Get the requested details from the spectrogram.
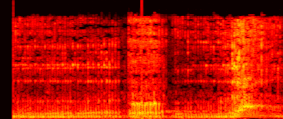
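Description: A leopard gives deep, rough, rasping calls in low, throaty bursts.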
